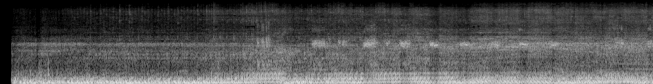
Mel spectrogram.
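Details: 2022 Can-Am 570 XMR ATV running: low engine rumble with an annoying high, thin squeak chirping about three times a second.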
